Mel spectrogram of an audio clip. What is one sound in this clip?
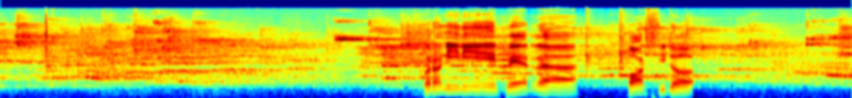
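A crowd murmurs in an echoing indoor hall.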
